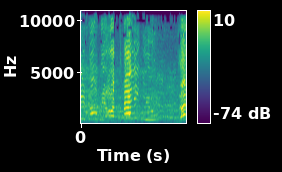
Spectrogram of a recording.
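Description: Speech only: a woman talking, with chatter from the people around her.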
